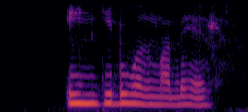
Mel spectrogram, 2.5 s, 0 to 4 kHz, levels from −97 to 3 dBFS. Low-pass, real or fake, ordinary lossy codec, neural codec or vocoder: 3.6 kHz; fake; AAC, 32 kbps; codec, 16 kHz, 4 kbps, FunCodec, trained on LibriTTS, 50 frames a second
